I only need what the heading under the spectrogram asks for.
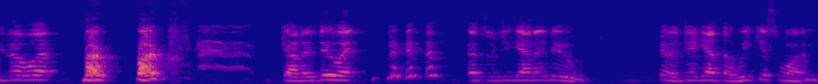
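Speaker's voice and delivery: mock chuckling, talking through laughter. Retelling a man who barked at a 3-year-old; imitating him laughing while talking. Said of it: "just like laughing".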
